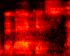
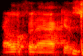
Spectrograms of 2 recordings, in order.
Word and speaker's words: Galifianakis: Galifianakis. – Who? – He's, Galifianakis. – Galifianakis.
